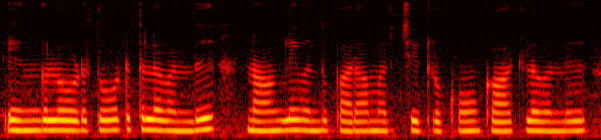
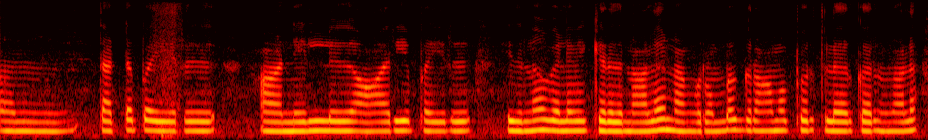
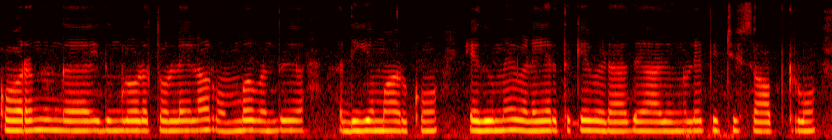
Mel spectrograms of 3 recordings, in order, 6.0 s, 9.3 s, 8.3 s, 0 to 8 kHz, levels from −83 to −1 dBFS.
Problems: constant background noise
